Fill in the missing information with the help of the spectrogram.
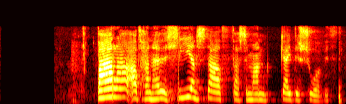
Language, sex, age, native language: Icelandic, female, 12, Icelandic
